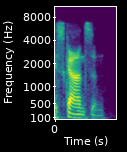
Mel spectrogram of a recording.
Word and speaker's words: Wisconsin: If you're from Wisconsin, you rarely pronounce the W and the I. You usually just say Sconson.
